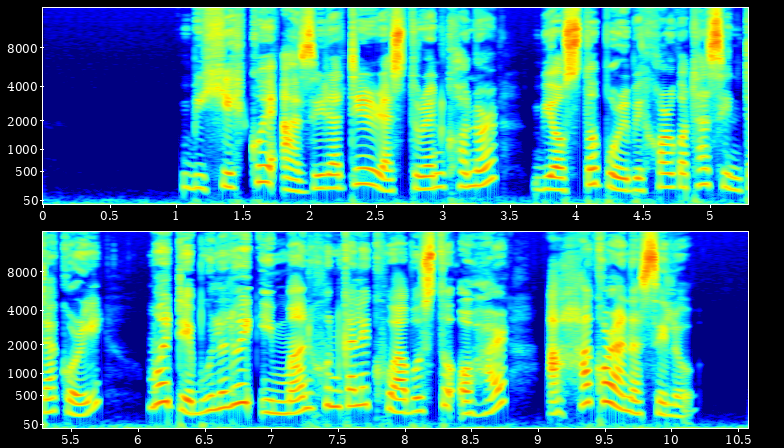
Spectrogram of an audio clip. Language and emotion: Assamese, surprised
